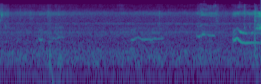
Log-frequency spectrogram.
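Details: Puppies told to stay make faint wavering whines that grow into a louder high whimper sliding downward at the end, under steady room noise.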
